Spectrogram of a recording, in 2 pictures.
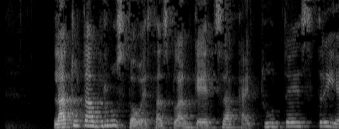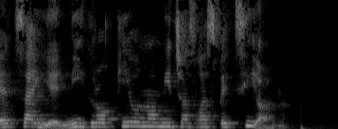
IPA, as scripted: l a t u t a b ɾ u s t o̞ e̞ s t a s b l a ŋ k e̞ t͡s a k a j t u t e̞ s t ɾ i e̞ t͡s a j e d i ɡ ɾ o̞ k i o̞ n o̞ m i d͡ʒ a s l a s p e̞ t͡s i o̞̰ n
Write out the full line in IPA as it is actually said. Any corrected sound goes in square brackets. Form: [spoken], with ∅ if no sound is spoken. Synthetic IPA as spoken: l a t u t a b ɾ u s t o̞ e̞ s t a s b l a ŋ k e̞ t͡s a k a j t u t e̞ s t ɾ i e̞ t͡s a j e [n] i ɡ ɾ o̞ k i o̞ n o̞ m i d͡ʒ a s l a s p e̞ t͡s i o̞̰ n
